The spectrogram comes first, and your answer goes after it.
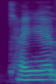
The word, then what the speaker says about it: Tyanne: those lines uh comments Eva was saying tyanne rhymes with Diane I was saying it the frenchway okay School comments on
